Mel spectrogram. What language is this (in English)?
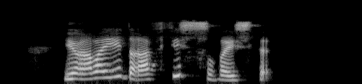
Kabyle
